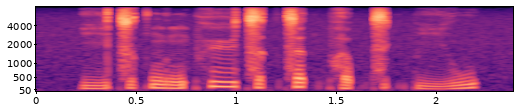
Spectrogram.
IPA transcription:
iː˨˥ t͡s ʊ˨˥ k̚ n̪ ʊ˨˥ ŋ pʰ yː˥ t͡s ɐ˧ k̚ s ɐ˥ t̚ pʰ ɐ˨ p̚ t͡s ɪ˧ k̚ p iː˨˥ w

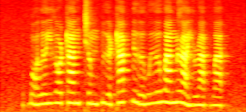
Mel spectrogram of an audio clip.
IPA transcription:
ɓ ɔ˨˩˨ l ə˧ j l ɔ˧ ʈ a˧ n c ə˨˩˦ m ɓ ɨ˨˩˨ ə̯ ʈ a˦˥ k̚ l ɨ˨˩˨ ə̯ w ɨ˧˥ ə̯ w a˧˥ n ɣ a˨˩˨ j ɹ a˨˩ k̚ w a˨˩ t̚

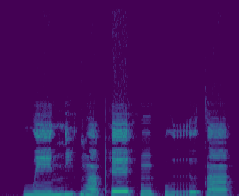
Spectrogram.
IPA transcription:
w eː˨ n i˦ ɡʷ ã˨ pʰ ɛ˦ h ũ˦ h u˨ r ʊ˦ t ã˦

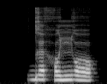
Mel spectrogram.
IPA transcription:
ɡ ɜ h ɔ ɲ ɔ

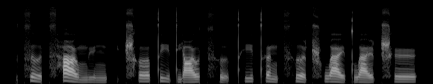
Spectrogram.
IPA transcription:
t͡s ɹ̩˥˨ t͡sʰ ɑ˥˨ ʊ̯ m y˩ n | ʈ͡ʂʰ ɤ˦ t̪ i˥˨ t̪ j ɑ˨˦ ʊ̯ t͡sʰ ɹ̩˨˩ t̪ʰ i˦ t̪ʰ ə˥˨ n t͡sʰ ɹ̩˥˨ ʈ͡ʂʰ w a˥˨ ɪ̯ t̪ w a˨˦ ɪ̯ ʈ͡ʂʰ ɻ̩˦

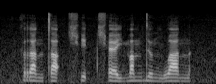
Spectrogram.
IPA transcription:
k r a˨˩ n t a˨˩ ʔ t͡ɕʰ i˨˩ t̚ t͡ɕʰ ɛː˨˩ j m a˦˥ m d ɯ˨˩ ŋ w a˧ n

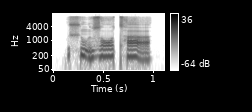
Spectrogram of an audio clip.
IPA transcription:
ʃ ũ˦˨ z ɔ˦ tʰ ä̰˦˨

